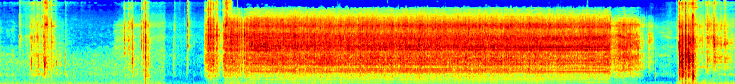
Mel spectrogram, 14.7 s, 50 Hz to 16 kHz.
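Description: Milwaukee M18 cordless drill running at a steady speed for about eight seconds while fixing a pipe clip into a brick wall. It starts about four seconds in and stops abruptly. A few light handling clicks come before it and a sharp knock near the end.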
